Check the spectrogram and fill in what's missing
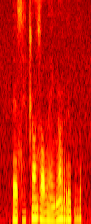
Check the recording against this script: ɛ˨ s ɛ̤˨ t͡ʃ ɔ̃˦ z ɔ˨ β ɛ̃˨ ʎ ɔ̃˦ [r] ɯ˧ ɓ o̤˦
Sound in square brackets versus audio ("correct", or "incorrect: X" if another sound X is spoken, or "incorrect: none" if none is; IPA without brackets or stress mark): correct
